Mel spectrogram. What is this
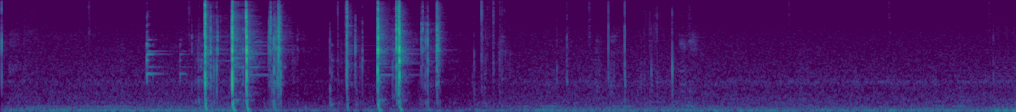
Sound effects > Human sounds and actions
A stapler for when you need it.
